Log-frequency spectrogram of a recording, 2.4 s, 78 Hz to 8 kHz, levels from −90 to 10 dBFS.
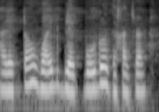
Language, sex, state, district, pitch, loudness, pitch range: Bengali, female, Assam, Hailakandi, 200 Hz, -16 LUFS, 190-220 Hz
